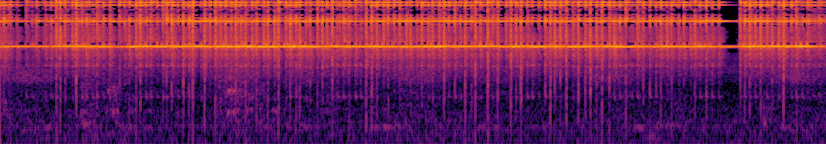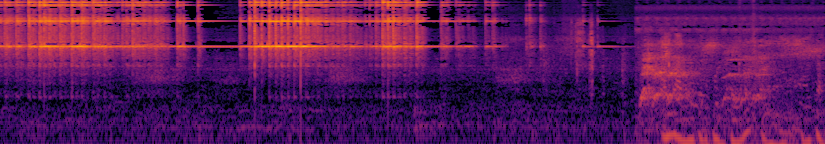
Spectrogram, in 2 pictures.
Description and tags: Sound of a Copper Bell.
